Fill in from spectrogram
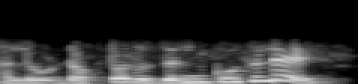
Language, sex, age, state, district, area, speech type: Odia, female, 18-30, Odisha, Bhadrak, rural, conversation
